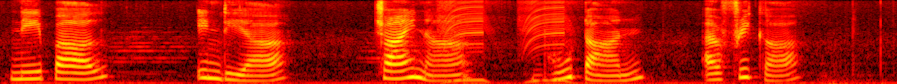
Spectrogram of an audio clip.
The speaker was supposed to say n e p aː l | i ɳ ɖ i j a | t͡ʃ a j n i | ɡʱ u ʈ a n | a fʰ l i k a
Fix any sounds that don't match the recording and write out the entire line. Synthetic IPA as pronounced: n e p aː l | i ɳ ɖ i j a | t͡ʃ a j n a | bʱ u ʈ a n | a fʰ ɾ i k a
